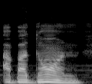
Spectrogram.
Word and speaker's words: Abaddon: Em hebraico se pronuncia Abaddon e tem o significado de destruição ou até mesmo desgraça.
